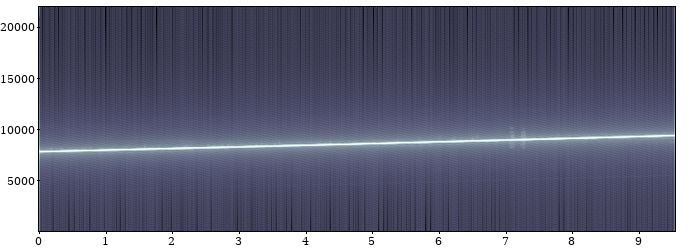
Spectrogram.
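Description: A steady, very high-pitched pure tone slowly rising in pitch, a tone sweep for an online hearing test.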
